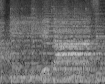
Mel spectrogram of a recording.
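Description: Upbeat pop song sung by a chorus of children's voices over a backing band, with a note held through the second half.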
